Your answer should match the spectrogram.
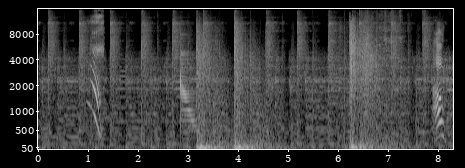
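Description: Background music with added cartoon battle sound effects: a falling zap about a second in, then heavy explosion booms about three, four and six seconds in.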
